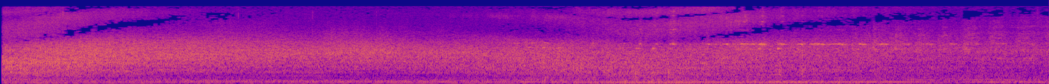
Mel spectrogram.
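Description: Road traffic passing along the roadside over a low steady rumble. A faint rapid ringing comes in about halfway and runs until near the end.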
